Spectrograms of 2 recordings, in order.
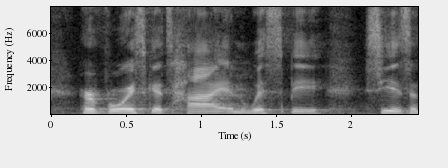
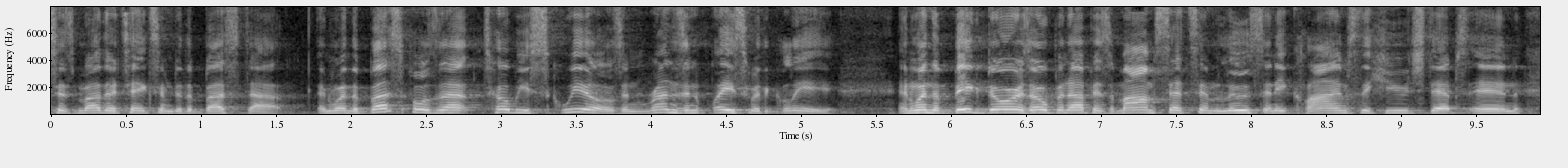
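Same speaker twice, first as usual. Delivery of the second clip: usual speaking voice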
